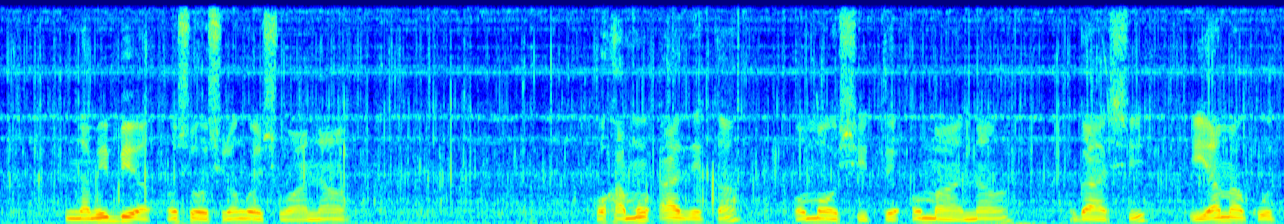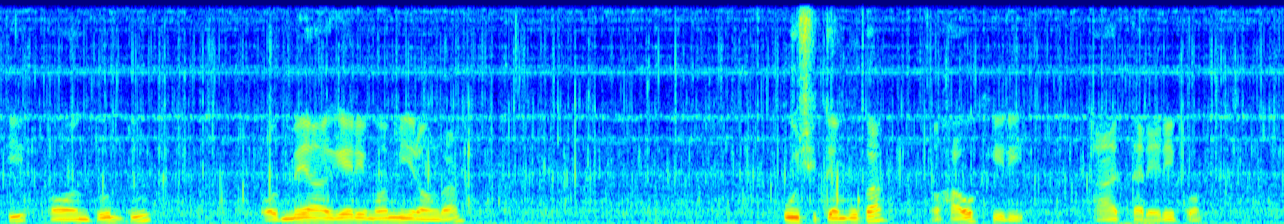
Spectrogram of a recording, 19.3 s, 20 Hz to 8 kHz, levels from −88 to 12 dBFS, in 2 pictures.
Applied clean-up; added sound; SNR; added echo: none; Boiling; 16 dB; none.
